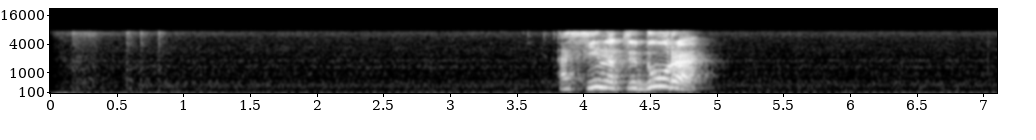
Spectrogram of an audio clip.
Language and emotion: Russian, angry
